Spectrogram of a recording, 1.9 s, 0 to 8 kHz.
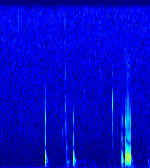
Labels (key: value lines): label: biophony, knock croak
recorder: SoundTrap 300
